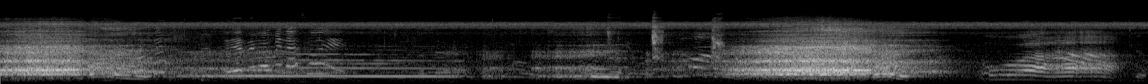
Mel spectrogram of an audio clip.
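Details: Howler monkeys in Chiapas, Mexico roar in deep, rasping, surging bursts, with people talking and a steady high insect drone.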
